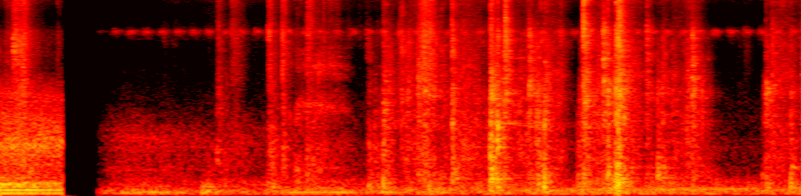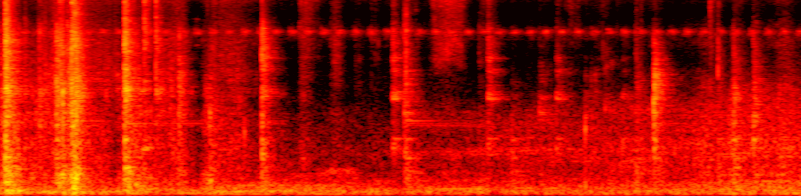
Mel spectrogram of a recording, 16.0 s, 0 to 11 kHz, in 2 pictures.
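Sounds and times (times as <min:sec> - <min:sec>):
knocks and clattering scrapes: 0:03.6 - 0:16.0.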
